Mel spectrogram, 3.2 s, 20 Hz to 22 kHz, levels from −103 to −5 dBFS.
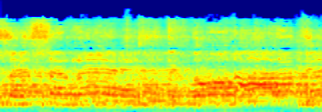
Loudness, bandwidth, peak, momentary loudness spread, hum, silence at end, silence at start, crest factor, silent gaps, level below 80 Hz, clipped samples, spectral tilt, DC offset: -20 LUFS; 14 kHz; -8 dBFS; 4 LU; none; 0 s; 0 s; 12 dB; none; -60 dBFS; under 0.1%; -1 dB/octave; under 0.1%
